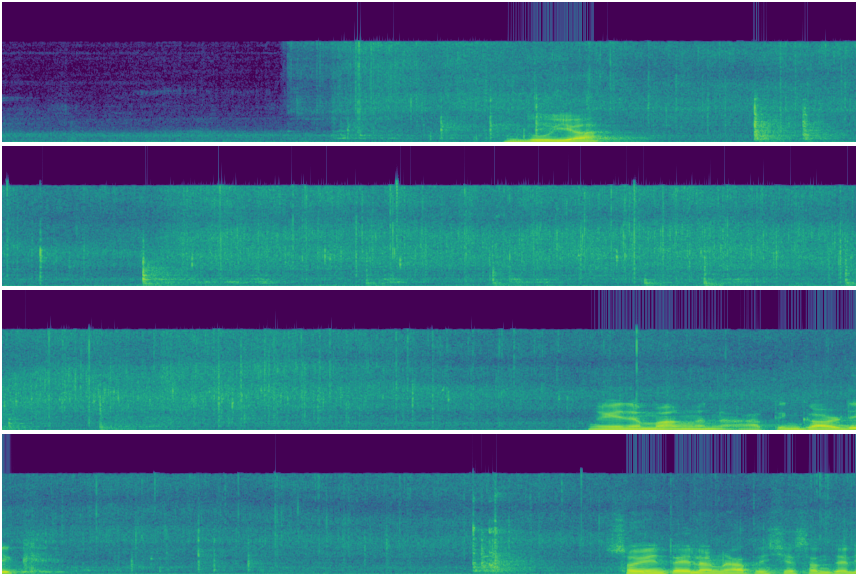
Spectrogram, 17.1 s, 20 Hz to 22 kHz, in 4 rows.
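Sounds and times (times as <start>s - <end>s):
ginger sizzling in hot oil: 1.4s - 17.0s
spatula tapping and scraping: 3.8s - 9.5s.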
